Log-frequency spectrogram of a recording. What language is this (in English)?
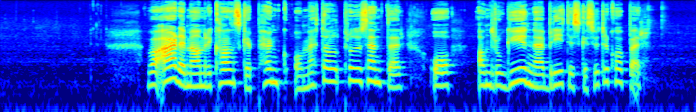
Norwegian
